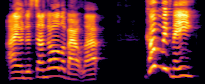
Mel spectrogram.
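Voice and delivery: high, loud character voice; brisk Shrilt. Acted. Shrilt takes charge of visitors.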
